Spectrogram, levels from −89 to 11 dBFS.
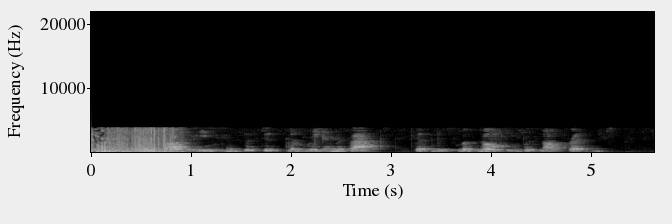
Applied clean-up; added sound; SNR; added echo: classical method WPE with log-MMSE.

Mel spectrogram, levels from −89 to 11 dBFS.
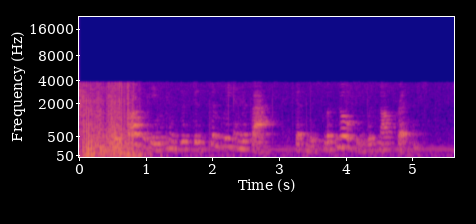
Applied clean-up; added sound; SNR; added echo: none; Fire; 0 dB; reverberation time 1.2 s.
